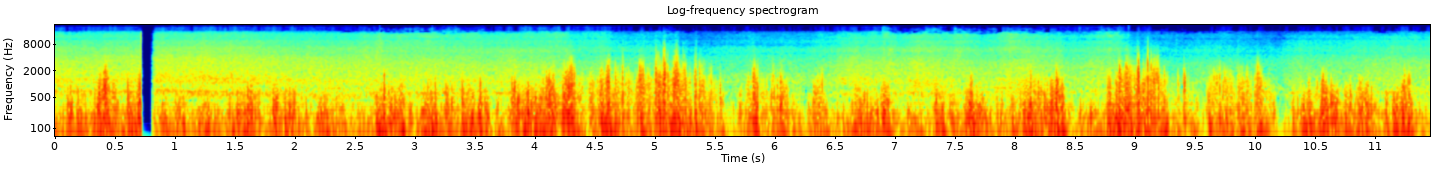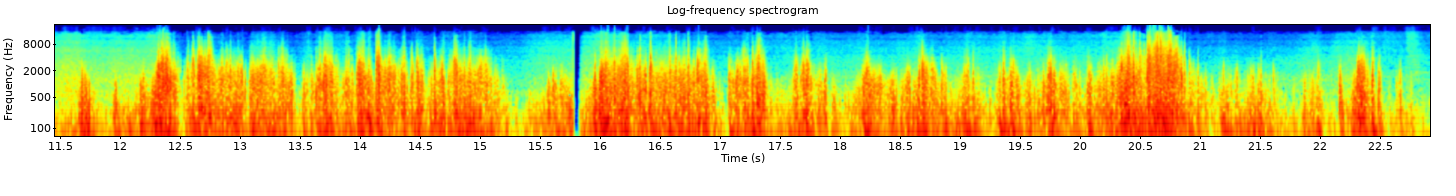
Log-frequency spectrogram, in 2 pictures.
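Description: Strong wind at Sumburgh Head, Shetland, blasts the microphone in loud, irregular gusts, heavy low rumbling buffets surging and dropping over a long stretch on an exposed headland.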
